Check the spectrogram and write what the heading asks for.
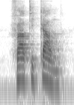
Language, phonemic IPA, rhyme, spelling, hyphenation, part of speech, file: Dutch, /vaː.tiˈkaːn/, -aːn, Vaticaan, Va‧ti‧caan, proper noun, Nl-Vaticaan.ogg
- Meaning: Vatican City (a city-state in Southern Europe, an enclave within the city of Rome, Italy)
